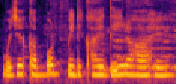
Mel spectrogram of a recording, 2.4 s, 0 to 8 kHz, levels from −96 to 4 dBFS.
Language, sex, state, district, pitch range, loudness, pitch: Hindi, female, Arunachal Pradesh, Papum Pare, 240-260 Hz, -14 LUFS, 250 Hz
